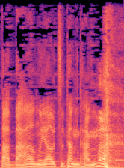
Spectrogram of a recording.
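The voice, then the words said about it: Coquettish, babyish cutesy voice. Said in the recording (Chinese): “像你小时候那么嗲的那样来说话 ... 耍嗲”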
